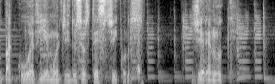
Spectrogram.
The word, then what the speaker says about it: gerenuk: A palavra gerenuk, pronunciada com um G duro, vem da língua somali, que significa gira-pescoço.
